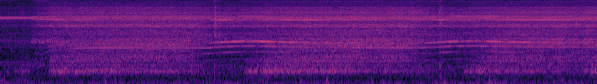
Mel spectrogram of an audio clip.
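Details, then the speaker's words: Valve lapping on a cylinder head with a lapping tool in a drill: high drill whir with a gritty scrape every couple of seconds, thinning out. The grinding fades as the compound is pushed out; lift the valve. "you can hear it grind and then you can hear the grinding kind of fade away and that means that the um closer it might pick it up that means that the valve grinding compound has kind of got pushed out"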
